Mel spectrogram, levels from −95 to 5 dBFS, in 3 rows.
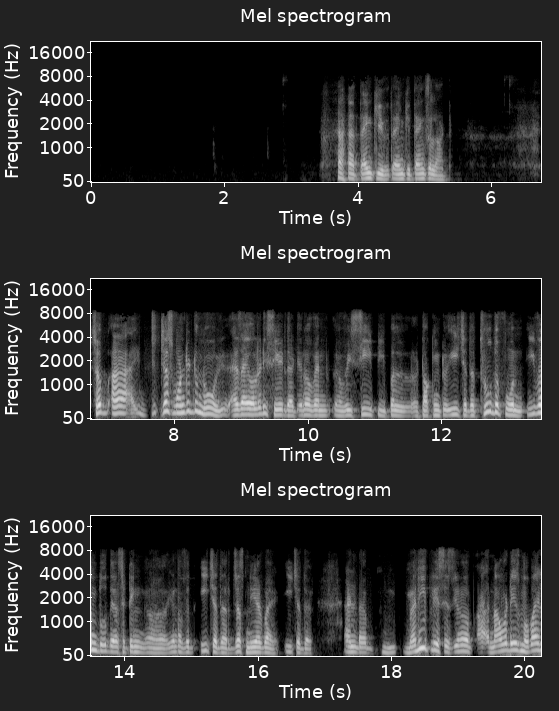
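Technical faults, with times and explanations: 7.31–10.15 s, repeated packet loss (robotic sound): four dropouts totalling 240 ms, the longest 120 ms, come in quick succession just before "uh we see". The receiver stretches the last bit of sound over each hole, so this stretch turns choppy and a bit robotic.
13.71–18.41 s, scattered short gaps: between "even though" and "places you know" there are around ten tiny holes, 220 ms lost in all, none much past 40 ms. Each gets patched with the preceding sound, leaving brief ticks and smears.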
